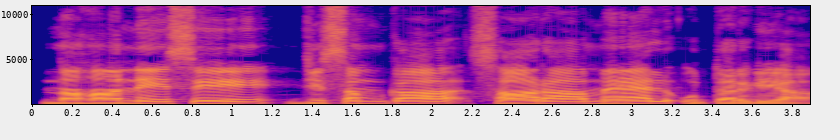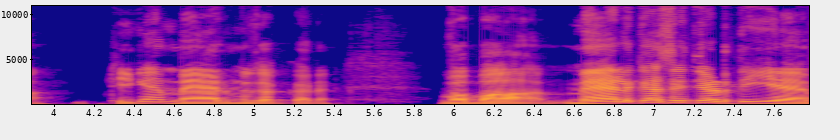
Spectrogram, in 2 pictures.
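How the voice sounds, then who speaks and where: A man teaching a grammar lesson, explaining slowly with example sentences and repeating the key words. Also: on the high side, fairly bright tone. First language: Urdu.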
